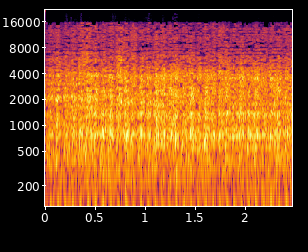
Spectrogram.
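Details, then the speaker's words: Yamaha NMAX 155 scooter engine at idle, abnormally loud: quick low thump with a loud, rattly clatter; owner checking whether the noise comes from the CVT (panggilid), source not yet found. "at Pakinggan niyo po mabuti yung ating motor at nakakatakot po yung tunog niya para pong mabaklas na po yata yung makina"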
